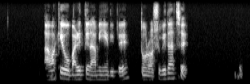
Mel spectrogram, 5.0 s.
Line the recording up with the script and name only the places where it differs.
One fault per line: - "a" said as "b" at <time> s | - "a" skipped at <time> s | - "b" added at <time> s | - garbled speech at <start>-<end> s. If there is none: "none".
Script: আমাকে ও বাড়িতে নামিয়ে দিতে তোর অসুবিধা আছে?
none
